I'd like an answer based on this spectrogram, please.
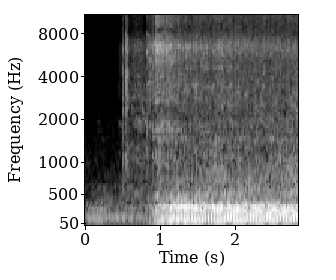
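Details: Turbo Venture van, first start in months after fixing cylinder 5 dead misfire with no injector pulse by running a new wire from PCM pin 30: brief crank, then clean steady even idle.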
